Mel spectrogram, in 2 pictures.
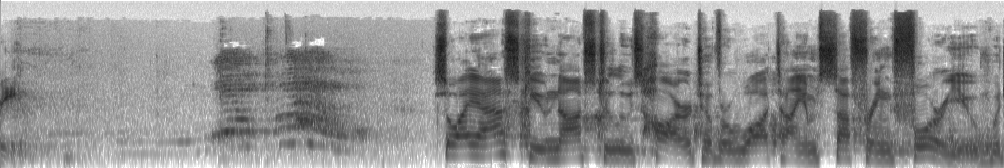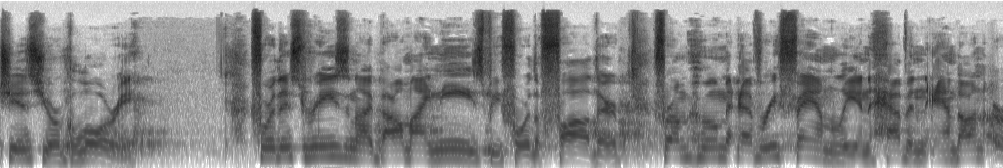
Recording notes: Sermon preached on September 24, 2023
